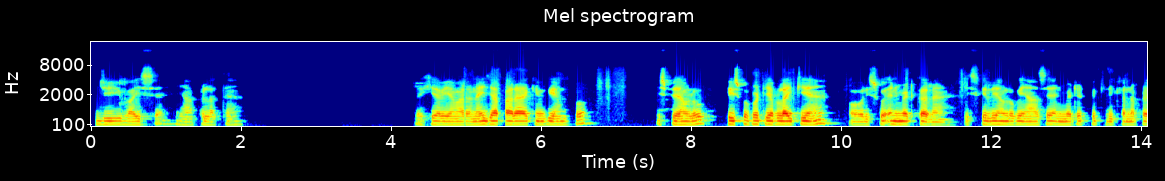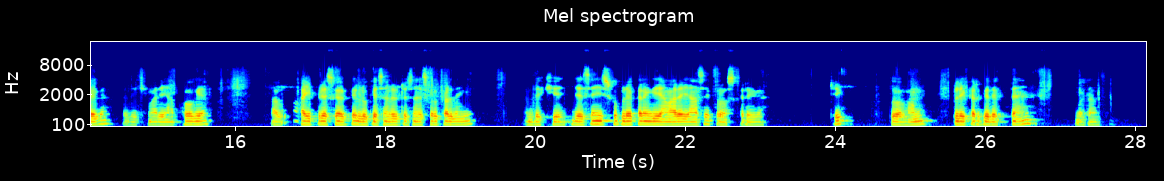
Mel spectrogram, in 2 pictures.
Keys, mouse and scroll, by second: 0.0 g, 0.3 y, 3.1 y, 5.2 click, 13.4 click, 17.7 click, 19.6 middle click, 20.7-24.1 drag.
